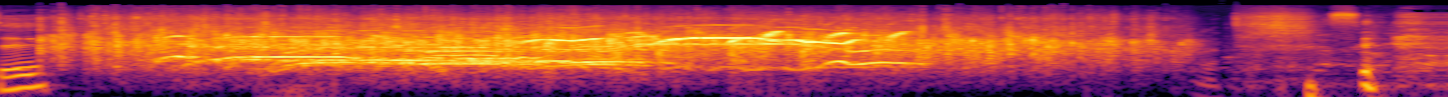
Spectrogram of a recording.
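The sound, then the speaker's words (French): A crowd applauds for a show recording, with a steady, dense wash of clapping for about six seconds, shrill whistles and cheers rising over it, before it dies away and a couple of voices speak briefly. “C'est bon, tu tournes alors on fait quoi Les applaudissements bah, d'abord Les applaudissements pour avoir”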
